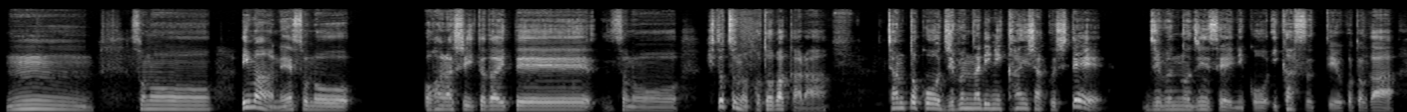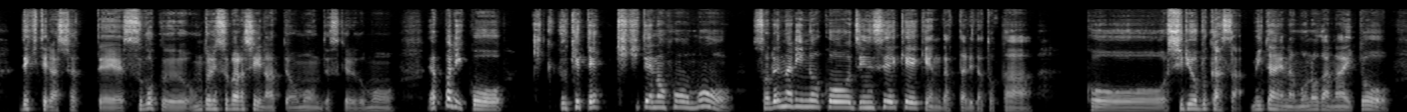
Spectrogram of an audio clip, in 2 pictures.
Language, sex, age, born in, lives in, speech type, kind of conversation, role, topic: Japanese, male, 35-39, Japan, Japan, conversation, podcast, host, 忘れられない先生や恩師についてのエピソードはありますか？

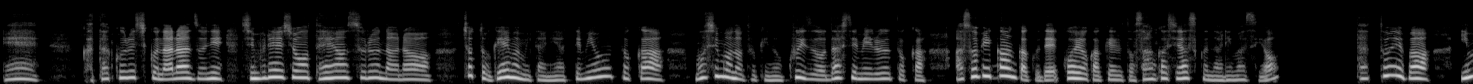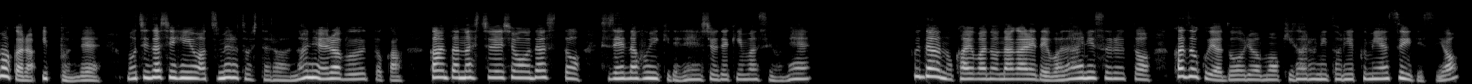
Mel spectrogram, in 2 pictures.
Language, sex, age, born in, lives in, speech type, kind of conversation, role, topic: Japanese, female, 50-54, Japan, Japan, read, expert-assistant, expert, 災害時のために日常でどんなコミュニケーションを意識すればいいですか？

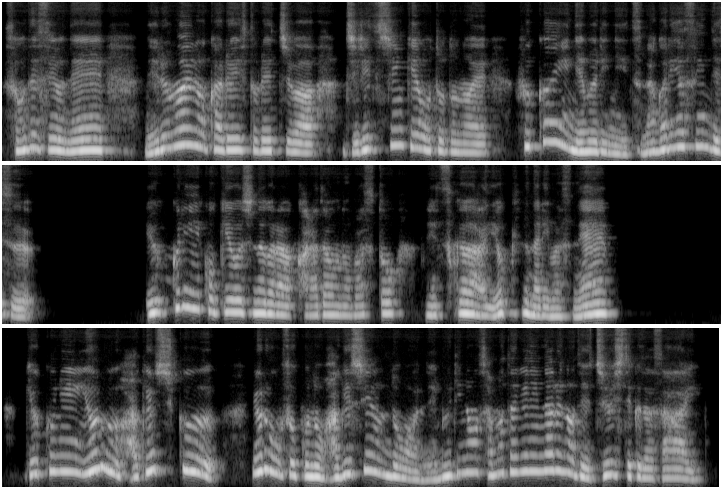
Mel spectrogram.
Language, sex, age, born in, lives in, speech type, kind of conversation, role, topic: Japanese, female, 50-54, Japan, Japan, read, expert-assistant, expert, 健康を考えるとき、食事で何を一番大切にしたいですか？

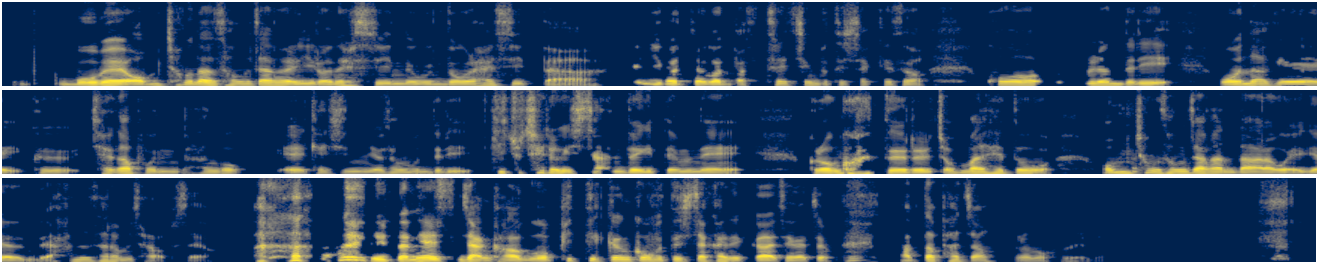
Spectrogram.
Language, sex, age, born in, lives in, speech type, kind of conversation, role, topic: Korean, male, 30-34, South Korea, South Korea, conversation, unstructured, none, 일과 휴식의 균형을 어떻게 맞추시나요?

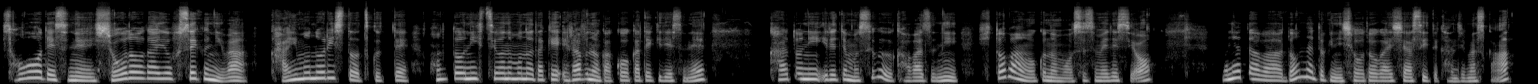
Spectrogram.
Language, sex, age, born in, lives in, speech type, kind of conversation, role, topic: Japanese, female, 55-59, Japan, United States, read, expert-assistant, expert, つい衝動買いしてしまう時、どんな工夫で予算管理を続けられる？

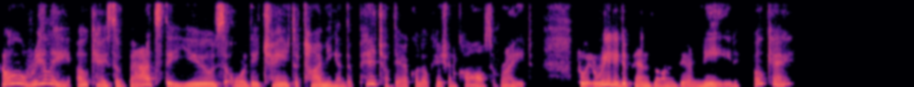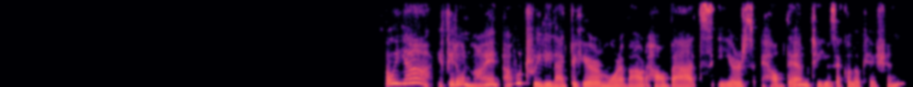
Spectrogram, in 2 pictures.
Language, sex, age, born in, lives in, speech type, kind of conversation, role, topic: English, female, 35-39, India, United States, read, expert-assistant, asker, How do bats use echolocation to hunt and navigate at night?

